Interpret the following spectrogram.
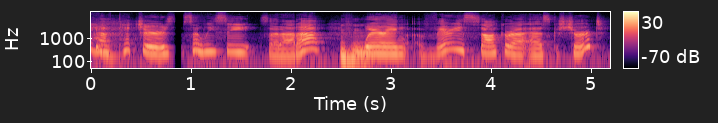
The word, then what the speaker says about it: Sarada: Naruto's son, Boruto, which Xander is better at pronouncing than I am, and Sasuke and Sakura's daughter, Sarada. Nailed it. No. Sarada.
